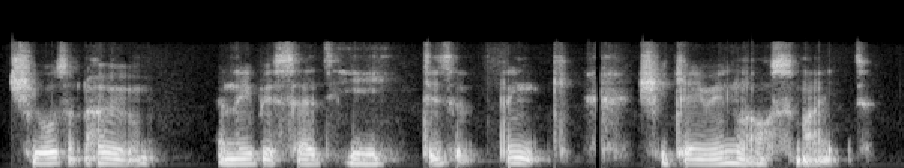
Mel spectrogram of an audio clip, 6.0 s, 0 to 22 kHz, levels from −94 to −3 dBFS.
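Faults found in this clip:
Gain pumping, whole clip: swing of about 15 dB, loud and soft parts closer in level, dynamics squashed. Likely cause: mic gain set far too high, fast limiter or compressor clamping every peak.

Packet loss on ADPCM call, 3.96 to 4.01 s: hard-edged silent hole, 40 ms missing, fits two lost packets. G.722 64 kbit/s decoder's predictor and step size drift from sender's, so speech re-enters with brief slight distortion.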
